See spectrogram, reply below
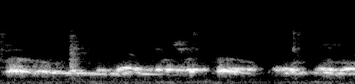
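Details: Spotted dove song with a long ending of nine to ten or more notes; loud, low, hollow coos sound in two phrases split by a brief pause.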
